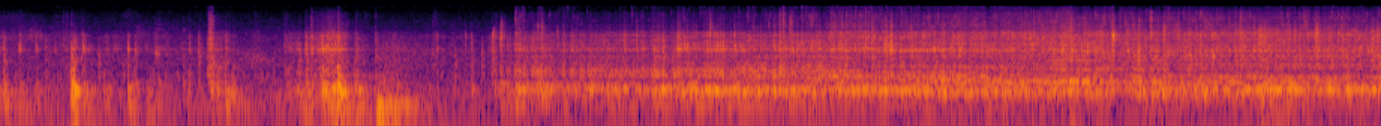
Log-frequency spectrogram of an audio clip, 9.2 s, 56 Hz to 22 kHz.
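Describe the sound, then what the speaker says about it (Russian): Antifreeze pours from the bottom drain cock of a 1996 Toyota Dyna radiator into a container, a steady close splashing trickle that settles into a continuous watery rush after a few uneven bursts. "Сливаю антифриз."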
